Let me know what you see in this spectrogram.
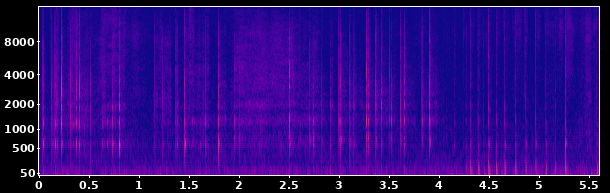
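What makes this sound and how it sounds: Long nails rapidly tap and scratch the glossy laminated cardboard cover of a popsicle-print spiral notebook held in one hand. The sharp, clicky taps decay almost instantly, with a faint scratchy rustle between them. Near the end the taps turn duller and thumpier.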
